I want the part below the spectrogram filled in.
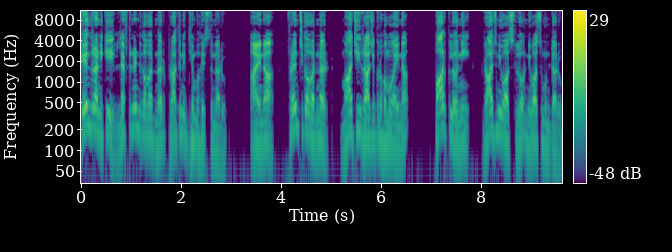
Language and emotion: Telugu, neutral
